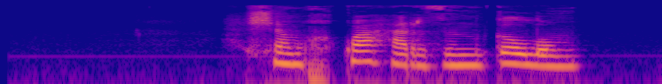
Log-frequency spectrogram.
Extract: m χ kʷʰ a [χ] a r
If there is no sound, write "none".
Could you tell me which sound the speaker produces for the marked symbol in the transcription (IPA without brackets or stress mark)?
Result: ħ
